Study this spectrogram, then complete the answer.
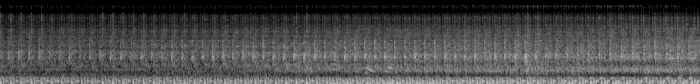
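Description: A walking tractor's small engine idles in a quiet Thai mountain village, a steady close chugging throb that runs without a break from start to end.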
